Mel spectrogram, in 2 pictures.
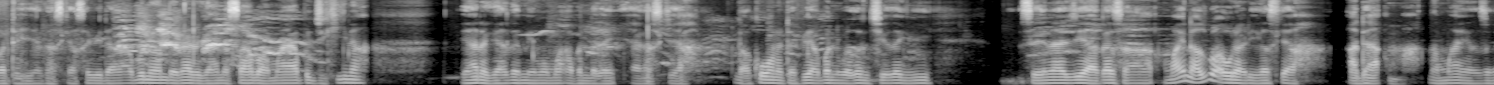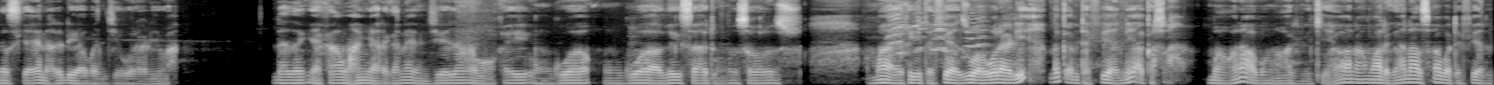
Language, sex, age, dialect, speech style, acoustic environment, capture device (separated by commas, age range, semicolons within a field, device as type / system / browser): Hausa, male, 25-34, Nigeria - Katsina, nervous; excited; focused; relaxed; tired; anxious; happy; stressed, people talking; music; nature; silence; traffic; construction; appliances, mobile / Linux / Chrome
